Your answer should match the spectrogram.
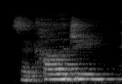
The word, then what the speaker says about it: psychology: In these two words, we do not pronounce the P sound, so we pronounce these as if they start with the S or S sound, okay? Psychology and psychiatry.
